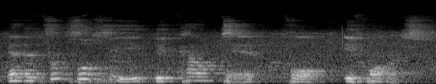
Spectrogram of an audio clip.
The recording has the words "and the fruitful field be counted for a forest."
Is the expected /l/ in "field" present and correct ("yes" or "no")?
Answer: no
